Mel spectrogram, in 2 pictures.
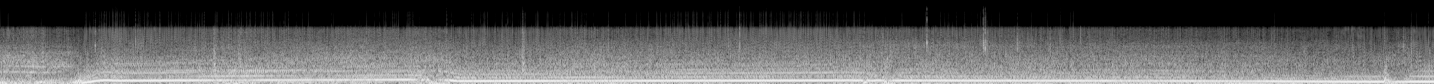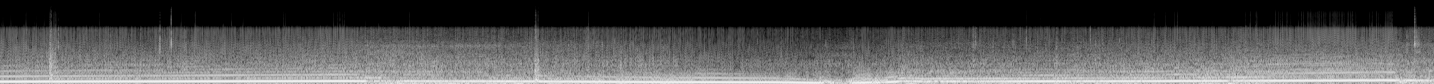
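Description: Peugeot 206's engine heard from inside the cabin under hard track driving: revs climbing through the gears with a sudden drop at each upshift, falling away as it slows, dipping very low about two-thirds of the way through, then pulling up again.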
